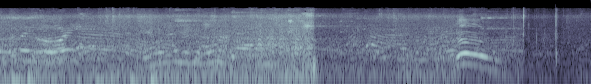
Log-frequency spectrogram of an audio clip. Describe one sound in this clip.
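Young players shout with excitement in a large echoing hall.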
